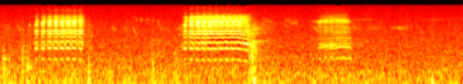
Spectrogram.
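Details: Newborn Nigerian Dwarf goat kids, day one: three high bleats, a tremulous pulsing cry, then a longer drawn-out bleat, then a softer short one, over a quiet background.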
